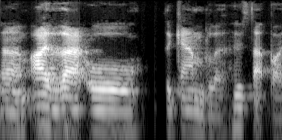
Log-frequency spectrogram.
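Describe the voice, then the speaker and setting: A man speaks with a British accent at a moderate pace. The recording is very clean, with a silent background. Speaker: special guest, tabletop player. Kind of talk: casual chat.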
